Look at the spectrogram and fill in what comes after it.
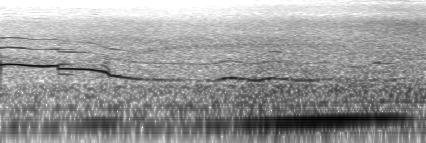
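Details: An Alaskan Malamute howls at a passing ambulance. A long drawn-out tone holds steady, then glides downward and wavers at a lower pitch, over a low rumble of traffic.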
